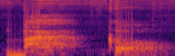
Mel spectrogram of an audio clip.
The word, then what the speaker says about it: বাক্য: ওই যে নিয়ম, যখন কোনো শব্দের মধ্যে বা শেষে জফলা থাকবে তখন সেটির উচ্চারণ 2বার হবে।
